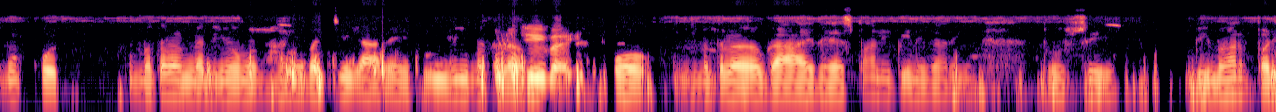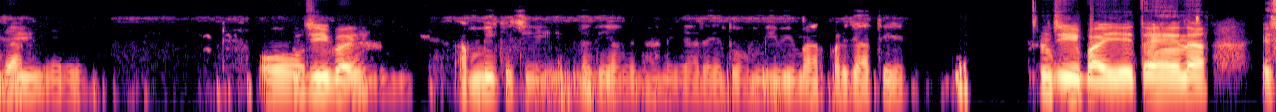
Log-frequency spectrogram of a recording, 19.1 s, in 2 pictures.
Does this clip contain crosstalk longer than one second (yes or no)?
no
